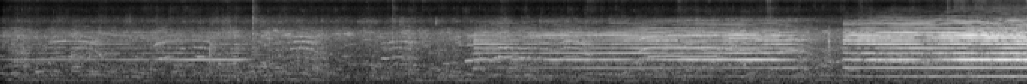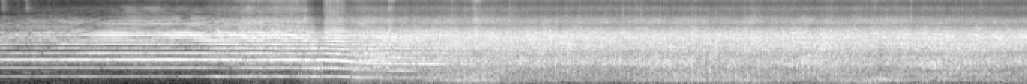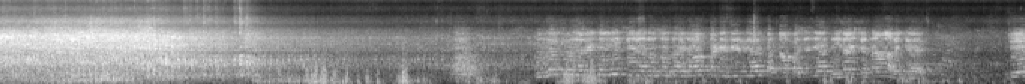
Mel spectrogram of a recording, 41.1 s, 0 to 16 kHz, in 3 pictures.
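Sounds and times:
train horn: 1.4 - 3.3, 6.2 - 29.9
train coaches clattering past: 7.2 - 36.4.

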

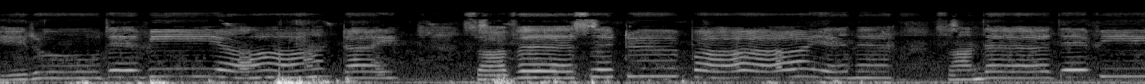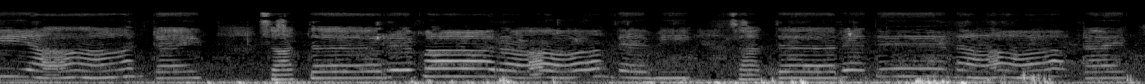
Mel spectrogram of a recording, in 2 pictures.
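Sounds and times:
low thumps: 0.0 - 3.9, 13.4 - 22.9
girl singing: 0.0 - 22.9.

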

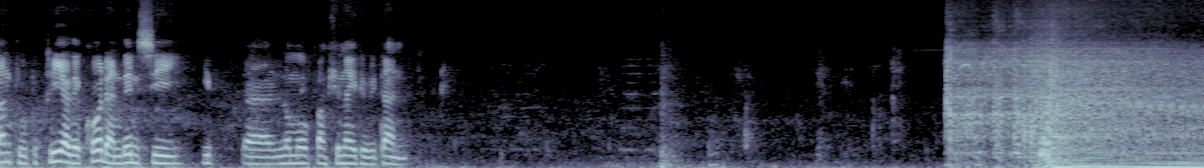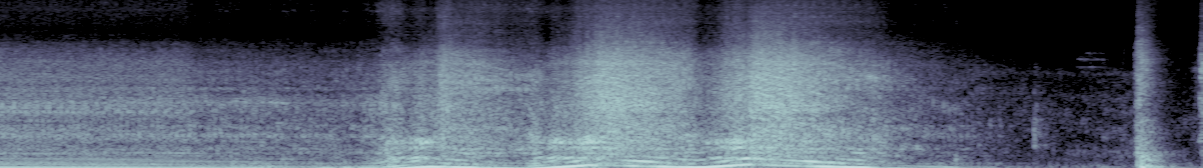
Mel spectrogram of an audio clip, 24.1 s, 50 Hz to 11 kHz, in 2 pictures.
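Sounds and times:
car engine starting: 9.4 - 22.1
car engine idling: 9.5 - 17.6
car engine revving: 9.5 - 22.0.

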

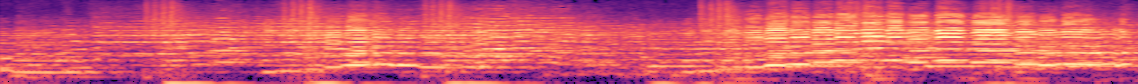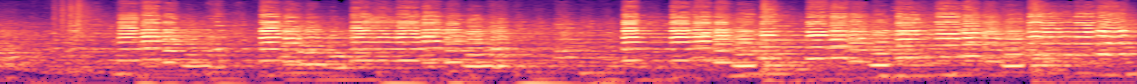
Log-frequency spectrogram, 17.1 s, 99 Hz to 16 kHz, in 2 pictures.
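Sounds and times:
string orchestra: 0.0 - 17.0
tenor saxophone melody: 0.0 - 17.0
double bass notes: 4.8 - 17.0.

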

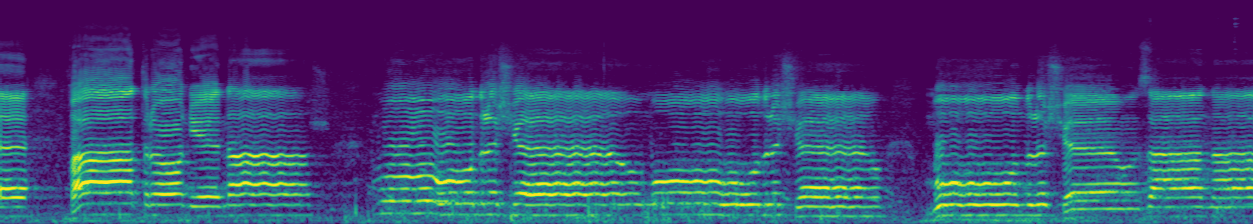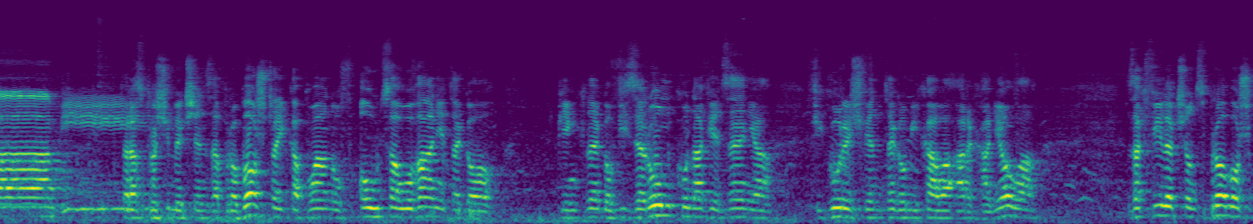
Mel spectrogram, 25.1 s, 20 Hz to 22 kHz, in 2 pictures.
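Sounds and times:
man singing a hymn: 0.0 - 17.4.

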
